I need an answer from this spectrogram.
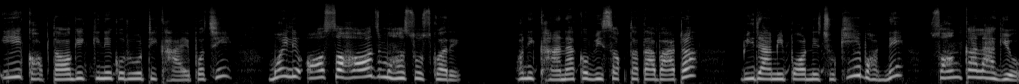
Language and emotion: Nepali, fearful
